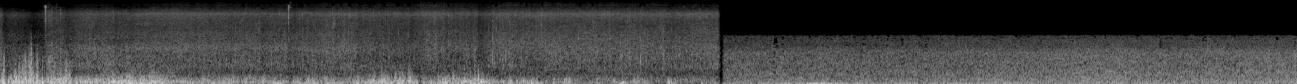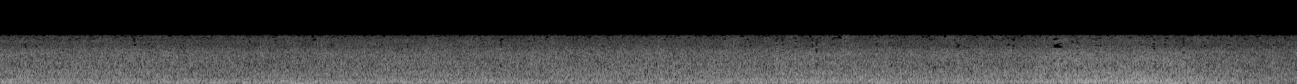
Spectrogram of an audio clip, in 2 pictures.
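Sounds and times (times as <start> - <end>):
strong wind: 0.0 - 7.2
surf rushing: 0.0 - 7.2.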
